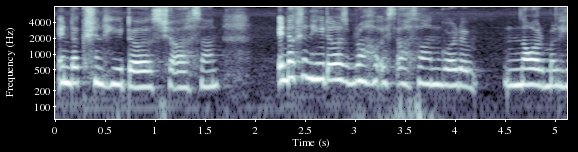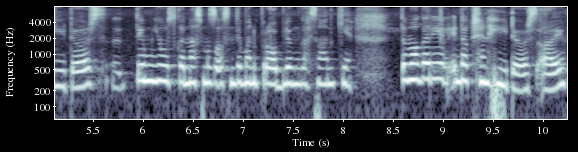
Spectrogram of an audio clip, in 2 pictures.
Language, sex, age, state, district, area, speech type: Kashmiri, female, 18-30, Jammu and Kashmir, Srinagar, urban, spontaneous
